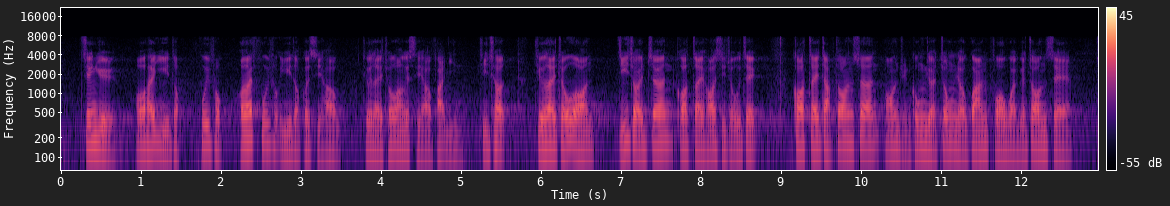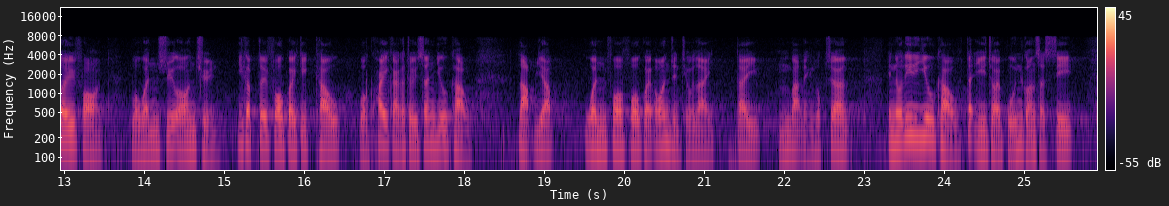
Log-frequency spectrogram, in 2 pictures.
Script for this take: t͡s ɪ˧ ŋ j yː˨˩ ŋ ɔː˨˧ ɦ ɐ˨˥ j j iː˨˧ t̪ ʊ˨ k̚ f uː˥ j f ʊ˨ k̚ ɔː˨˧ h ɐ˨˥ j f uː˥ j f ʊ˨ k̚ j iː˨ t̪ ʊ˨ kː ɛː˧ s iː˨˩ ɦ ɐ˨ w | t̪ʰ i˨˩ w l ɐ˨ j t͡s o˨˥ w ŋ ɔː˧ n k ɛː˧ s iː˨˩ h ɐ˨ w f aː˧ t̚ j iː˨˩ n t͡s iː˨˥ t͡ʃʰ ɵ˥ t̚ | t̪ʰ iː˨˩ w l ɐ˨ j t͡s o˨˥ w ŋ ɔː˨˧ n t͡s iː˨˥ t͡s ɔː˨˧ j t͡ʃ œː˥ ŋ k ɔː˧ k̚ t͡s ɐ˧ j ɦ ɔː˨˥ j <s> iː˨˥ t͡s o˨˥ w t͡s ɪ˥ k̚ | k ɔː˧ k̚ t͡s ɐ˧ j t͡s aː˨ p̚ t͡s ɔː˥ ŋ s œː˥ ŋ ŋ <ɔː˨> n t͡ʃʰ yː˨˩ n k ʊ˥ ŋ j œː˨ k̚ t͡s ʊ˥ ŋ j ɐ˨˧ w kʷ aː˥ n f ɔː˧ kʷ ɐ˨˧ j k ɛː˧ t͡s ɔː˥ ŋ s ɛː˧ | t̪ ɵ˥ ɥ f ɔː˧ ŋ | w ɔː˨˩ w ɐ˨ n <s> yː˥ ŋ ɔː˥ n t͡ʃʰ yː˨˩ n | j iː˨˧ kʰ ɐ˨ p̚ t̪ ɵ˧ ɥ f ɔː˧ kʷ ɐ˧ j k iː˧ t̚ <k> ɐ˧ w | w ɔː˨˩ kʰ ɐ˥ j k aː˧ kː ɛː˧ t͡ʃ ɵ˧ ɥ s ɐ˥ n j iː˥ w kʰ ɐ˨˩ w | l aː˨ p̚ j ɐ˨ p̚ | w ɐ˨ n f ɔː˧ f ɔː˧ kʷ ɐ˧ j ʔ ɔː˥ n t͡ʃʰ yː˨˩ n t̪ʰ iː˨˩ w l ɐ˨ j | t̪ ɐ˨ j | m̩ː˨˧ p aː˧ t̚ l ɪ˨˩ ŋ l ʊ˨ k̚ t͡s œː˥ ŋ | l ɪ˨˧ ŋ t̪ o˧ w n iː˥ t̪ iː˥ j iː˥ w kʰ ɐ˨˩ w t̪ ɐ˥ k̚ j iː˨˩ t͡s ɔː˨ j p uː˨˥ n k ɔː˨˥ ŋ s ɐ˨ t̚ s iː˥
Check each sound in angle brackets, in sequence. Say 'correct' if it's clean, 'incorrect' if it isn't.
correct, incorrect: ɔː˥, correct, incorrect: kʰ

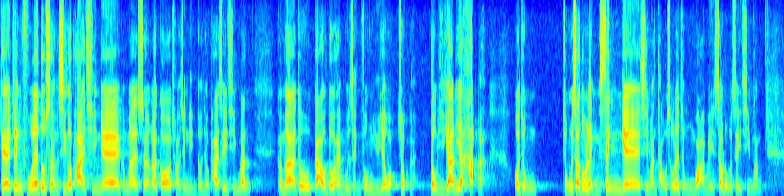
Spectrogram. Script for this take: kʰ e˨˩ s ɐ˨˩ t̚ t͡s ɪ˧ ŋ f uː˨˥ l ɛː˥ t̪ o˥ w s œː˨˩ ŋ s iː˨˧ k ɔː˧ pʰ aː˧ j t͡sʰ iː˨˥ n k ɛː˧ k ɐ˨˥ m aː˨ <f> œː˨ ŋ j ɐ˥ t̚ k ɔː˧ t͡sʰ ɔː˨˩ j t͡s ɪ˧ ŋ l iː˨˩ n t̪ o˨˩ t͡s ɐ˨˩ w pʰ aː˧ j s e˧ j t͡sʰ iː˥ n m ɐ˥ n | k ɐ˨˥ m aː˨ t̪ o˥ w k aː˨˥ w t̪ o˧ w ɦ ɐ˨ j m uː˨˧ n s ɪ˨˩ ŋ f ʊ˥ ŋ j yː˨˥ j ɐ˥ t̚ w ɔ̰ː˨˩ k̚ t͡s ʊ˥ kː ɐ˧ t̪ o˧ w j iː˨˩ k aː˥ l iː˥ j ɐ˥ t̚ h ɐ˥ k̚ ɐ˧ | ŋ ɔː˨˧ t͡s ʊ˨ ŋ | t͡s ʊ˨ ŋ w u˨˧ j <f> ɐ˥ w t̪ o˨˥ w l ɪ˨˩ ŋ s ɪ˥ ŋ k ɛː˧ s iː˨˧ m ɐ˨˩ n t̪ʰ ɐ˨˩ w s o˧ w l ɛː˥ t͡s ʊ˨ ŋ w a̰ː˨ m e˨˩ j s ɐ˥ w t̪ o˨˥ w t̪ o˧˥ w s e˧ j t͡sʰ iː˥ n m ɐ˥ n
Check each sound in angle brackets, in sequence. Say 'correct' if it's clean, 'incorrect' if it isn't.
incorrect: s, incorrect: s

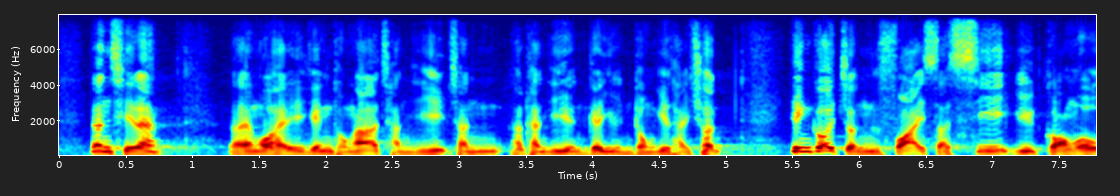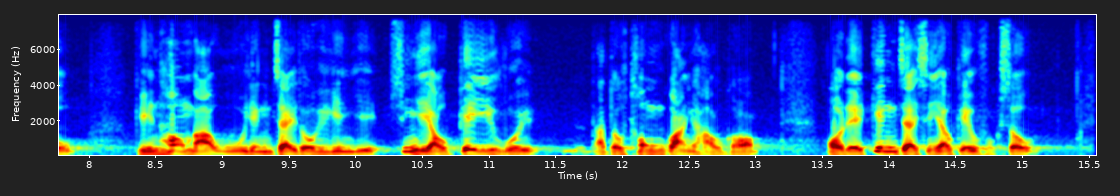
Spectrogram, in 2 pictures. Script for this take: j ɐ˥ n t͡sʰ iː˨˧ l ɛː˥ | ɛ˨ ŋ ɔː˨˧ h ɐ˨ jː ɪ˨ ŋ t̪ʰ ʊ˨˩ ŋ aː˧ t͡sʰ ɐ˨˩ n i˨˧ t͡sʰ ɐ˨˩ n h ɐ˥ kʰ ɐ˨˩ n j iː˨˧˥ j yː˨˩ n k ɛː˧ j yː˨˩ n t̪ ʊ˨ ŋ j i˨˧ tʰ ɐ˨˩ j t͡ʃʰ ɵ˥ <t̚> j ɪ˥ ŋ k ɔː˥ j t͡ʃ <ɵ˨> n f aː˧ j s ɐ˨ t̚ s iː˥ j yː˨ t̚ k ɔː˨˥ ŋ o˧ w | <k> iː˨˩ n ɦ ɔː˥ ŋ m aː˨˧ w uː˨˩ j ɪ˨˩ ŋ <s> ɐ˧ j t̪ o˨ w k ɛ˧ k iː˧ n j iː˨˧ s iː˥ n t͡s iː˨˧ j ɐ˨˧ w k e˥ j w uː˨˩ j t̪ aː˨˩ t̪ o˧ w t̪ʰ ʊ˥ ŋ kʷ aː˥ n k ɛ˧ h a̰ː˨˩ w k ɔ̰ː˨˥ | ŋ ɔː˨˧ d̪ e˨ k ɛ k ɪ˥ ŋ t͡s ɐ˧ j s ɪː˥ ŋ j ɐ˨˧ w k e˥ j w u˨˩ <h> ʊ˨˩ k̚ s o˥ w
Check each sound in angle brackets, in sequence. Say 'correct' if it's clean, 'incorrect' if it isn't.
correct, correct, correct, incorrect: t͡s, incorrect: f

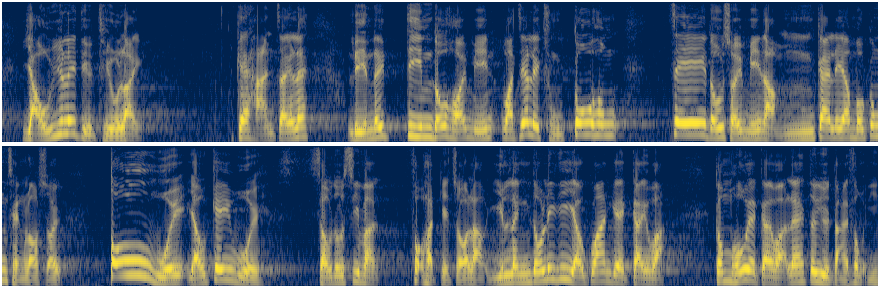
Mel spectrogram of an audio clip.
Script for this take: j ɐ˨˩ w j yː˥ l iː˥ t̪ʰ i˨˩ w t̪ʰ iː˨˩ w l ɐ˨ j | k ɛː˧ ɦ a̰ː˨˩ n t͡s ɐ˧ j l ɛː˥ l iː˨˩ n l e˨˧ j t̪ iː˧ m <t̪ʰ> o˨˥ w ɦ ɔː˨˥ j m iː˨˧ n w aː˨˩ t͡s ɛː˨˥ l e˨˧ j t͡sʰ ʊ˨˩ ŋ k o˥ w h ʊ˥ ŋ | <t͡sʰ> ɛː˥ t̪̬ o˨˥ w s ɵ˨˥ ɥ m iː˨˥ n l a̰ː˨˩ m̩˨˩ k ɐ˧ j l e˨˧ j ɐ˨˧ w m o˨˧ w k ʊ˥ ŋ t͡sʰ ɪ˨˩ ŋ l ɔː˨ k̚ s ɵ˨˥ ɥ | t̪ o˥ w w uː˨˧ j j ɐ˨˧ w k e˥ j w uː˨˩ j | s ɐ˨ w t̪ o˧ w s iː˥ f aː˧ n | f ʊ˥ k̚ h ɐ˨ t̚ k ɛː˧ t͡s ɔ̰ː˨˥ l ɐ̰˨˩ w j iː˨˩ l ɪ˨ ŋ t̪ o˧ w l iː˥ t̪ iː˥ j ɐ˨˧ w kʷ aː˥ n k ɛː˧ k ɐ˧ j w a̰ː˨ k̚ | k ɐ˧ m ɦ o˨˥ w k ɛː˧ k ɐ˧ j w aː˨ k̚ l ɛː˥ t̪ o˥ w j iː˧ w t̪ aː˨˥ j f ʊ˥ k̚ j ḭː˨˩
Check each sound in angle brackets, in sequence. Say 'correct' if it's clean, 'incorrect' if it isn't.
incorrect: t̪, incorrect: t͡s

